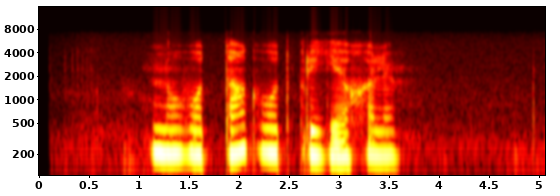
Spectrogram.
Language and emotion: Russian, neutral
